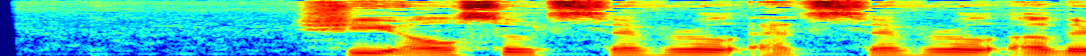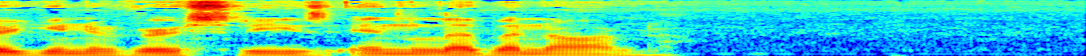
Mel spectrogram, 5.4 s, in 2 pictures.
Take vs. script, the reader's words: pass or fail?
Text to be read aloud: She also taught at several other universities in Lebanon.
fail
